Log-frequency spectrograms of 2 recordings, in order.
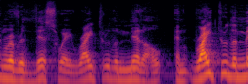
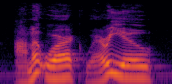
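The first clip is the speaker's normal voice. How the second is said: mock sardonic, sarcastic delivery. Retelling your answer when she asks on the phone where you are, retelling a sarcastic reply. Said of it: "Kind of like sarcastic".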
